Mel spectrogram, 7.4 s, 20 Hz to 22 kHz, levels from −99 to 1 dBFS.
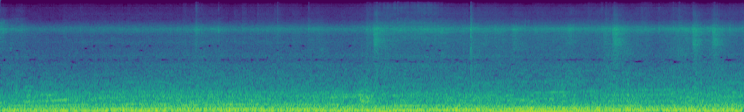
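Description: Nothing technical stands out in this recording of sounds; there's no fault to report.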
